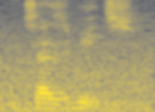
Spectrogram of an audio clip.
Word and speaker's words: Zazie Beetz: Zazie Beetz.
